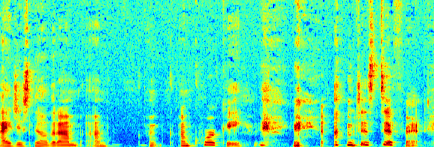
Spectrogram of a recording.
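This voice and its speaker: A woman speaks at a moderate pace. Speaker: author and podcast host. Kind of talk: casual podcast talk. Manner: hesitant, many filler words.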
